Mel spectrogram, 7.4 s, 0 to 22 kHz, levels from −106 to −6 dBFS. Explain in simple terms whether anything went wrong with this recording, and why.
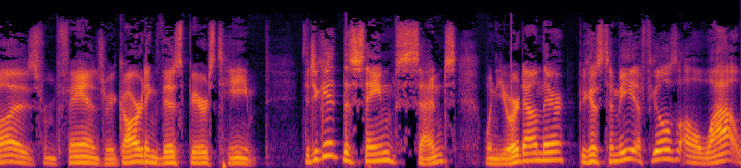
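Dropped samples, at 3.47 s after "you get" and at 5.12 s before "were down there": a tiny sliver of audio, likely under a millisecond, went missing, making the sound jump and produce sharp clicks.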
